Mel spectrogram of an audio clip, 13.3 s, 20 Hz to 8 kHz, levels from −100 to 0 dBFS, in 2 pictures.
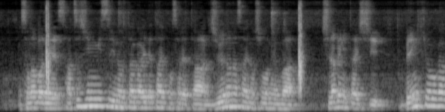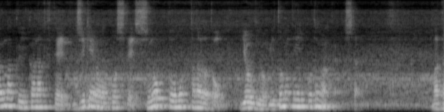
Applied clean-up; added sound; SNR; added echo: none; Clapping; 2 dB; reverberation time 0.6 s.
